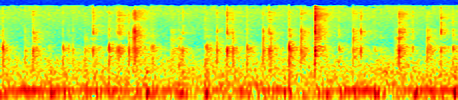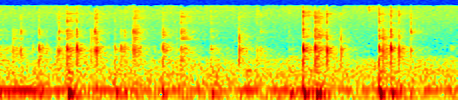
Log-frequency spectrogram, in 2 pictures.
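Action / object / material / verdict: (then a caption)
tap / smartphone with glass touchscreen / glass / none. Long manicured fingernails of both hands tap rapidly on the glass touchscreen of a small black smartphone lying flat on a dark table. Dense, quick, dry clicks run continuously with brief bright ticks over a steady low hum. Each tap dies away almost instantly.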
